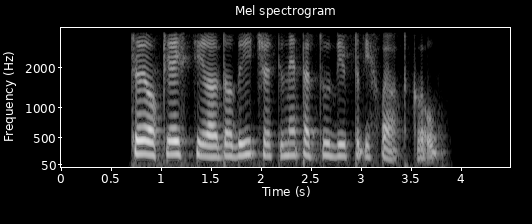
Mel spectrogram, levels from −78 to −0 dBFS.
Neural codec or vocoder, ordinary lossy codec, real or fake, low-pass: codec, 16 kHz, 1 kbps, FunCodec, trained on Chinese and English, 50 frames a second; none; fake; 3.6 kHz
